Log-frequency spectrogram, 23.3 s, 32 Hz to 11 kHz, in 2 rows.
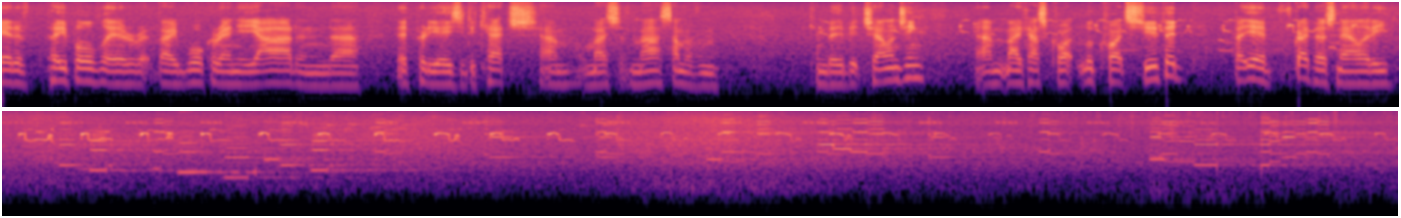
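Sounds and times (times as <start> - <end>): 
speech: 0.0 - 6.1, 6.8 - 11.7
ocean surf breaking on the shore: 0.0 - 23.2
bright repeated bird calls chirping: 4.9 - 23.2.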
